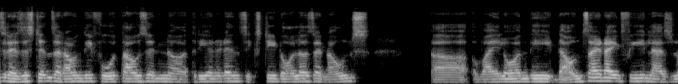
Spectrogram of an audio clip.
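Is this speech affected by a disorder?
No.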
